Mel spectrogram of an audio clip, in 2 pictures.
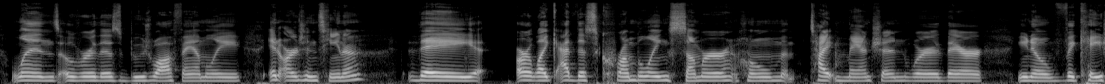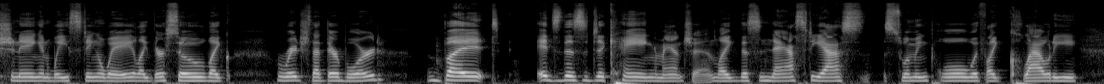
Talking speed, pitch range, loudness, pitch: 130 wpm, 165-185 Hz, -22 LUFS, 170 Hz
